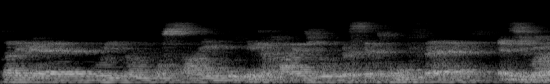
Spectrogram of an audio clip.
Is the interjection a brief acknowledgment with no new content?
Yes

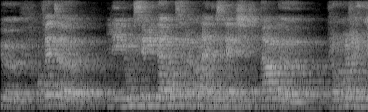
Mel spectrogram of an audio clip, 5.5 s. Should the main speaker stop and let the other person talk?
No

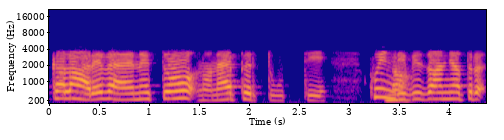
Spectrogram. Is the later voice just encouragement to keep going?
Yes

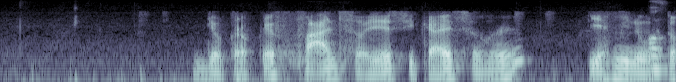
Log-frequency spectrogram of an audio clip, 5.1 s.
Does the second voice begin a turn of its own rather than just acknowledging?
Yes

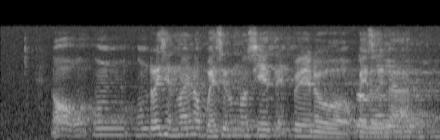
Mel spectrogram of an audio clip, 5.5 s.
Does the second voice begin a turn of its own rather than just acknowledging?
No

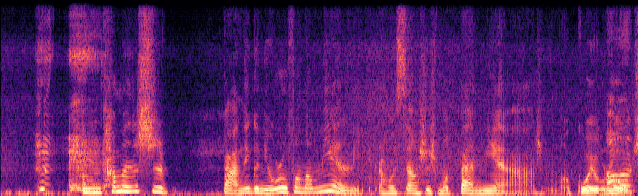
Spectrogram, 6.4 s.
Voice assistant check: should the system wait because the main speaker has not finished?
No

